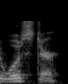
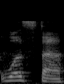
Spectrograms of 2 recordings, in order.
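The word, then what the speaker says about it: Worcester: Just I just want to hear her say the word worooster. She won't because she'll call it Wora.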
